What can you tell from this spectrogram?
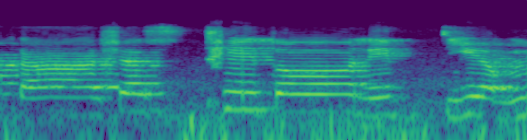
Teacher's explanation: థ మహాప్రాణం థ అండి ధ కాదు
